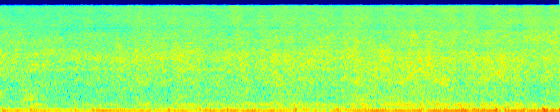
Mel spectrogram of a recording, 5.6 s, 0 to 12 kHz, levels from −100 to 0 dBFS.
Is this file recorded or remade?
remade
